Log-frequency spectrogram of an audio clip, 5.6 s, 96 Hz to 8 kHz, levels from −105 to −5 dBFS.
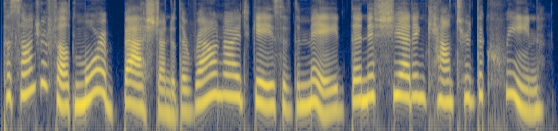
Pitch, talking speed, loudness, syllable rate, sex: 260 Hz, 205 wpm, -18 LUFS, 5.1 syllables/s, female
